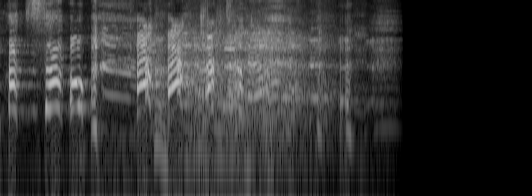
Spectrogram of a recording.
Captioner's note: all laughing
